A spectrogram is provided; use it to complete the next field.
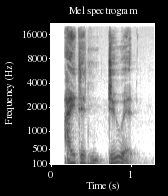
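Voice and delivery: put-on whisper. Retelling a game scene where the suspect denies the murder: imitating Carl whispering. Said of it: "he whispers the".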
